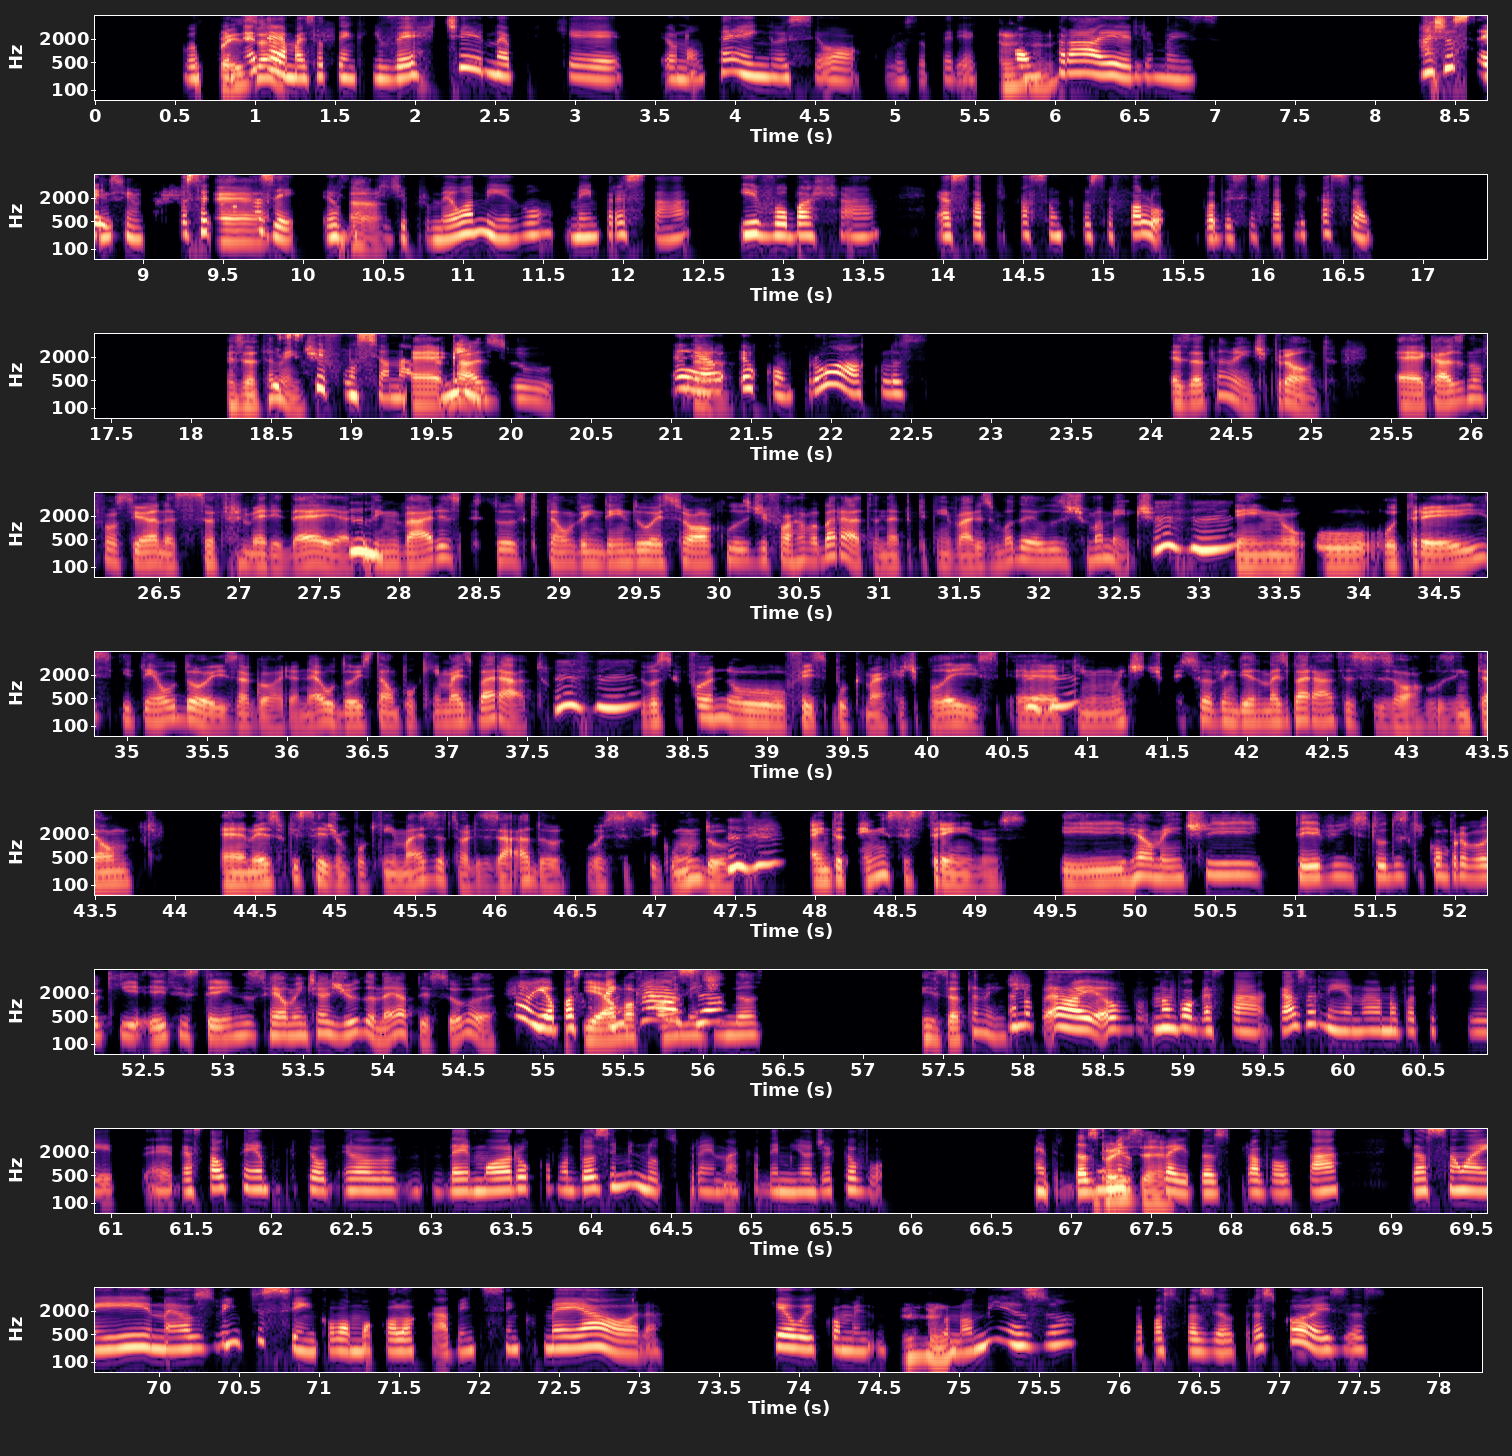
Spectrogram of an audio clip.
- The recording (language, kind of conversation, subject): Portuguese, advice, Como posso variar minha rotina de treino quando estou entediado(a) com ela?
- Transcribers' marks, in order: "investir" said as "invertir"; laughing while speaking: "essa sua primeira"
